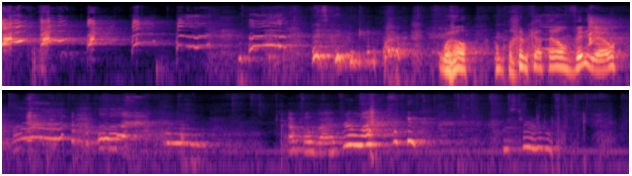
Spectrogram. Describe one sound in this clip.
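Dogs whine and howl close by.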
